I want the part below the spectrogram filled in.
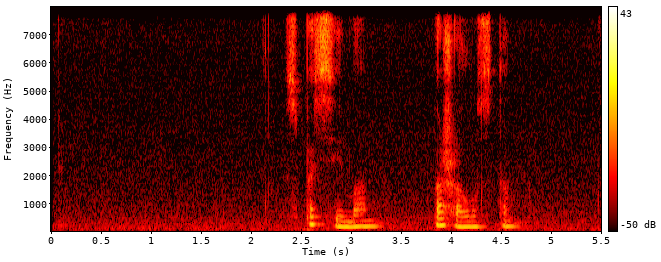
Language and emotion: Russian, neutral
